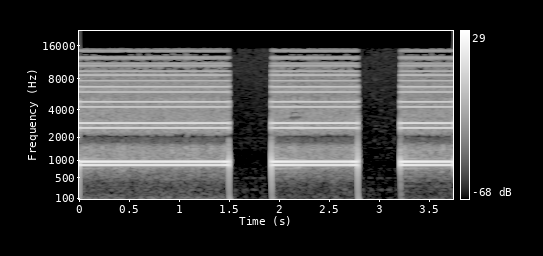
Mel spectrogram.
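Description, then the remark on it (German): A loud, piercing electronic alert tone sounds in three long blasts separated by short silences, the harsh buzzing emergency alert signal sounding from many mobile phones during Germany's nationwide warning day test in the morning around 11 o'clock, with no voices. “So klingt's dann am Vormittag wieder von vielen Handys.”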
